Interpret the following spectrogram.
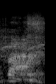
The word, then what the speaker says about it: Bach: And that's the way they pronounce it. It's like something Bach. starting your throat. Bach. Yeah, Bach.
